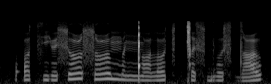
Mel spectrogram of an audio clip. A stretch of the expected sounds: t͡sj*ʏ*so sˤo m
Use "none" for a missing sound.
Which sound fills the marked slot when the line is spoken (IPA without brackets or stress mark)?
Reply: ʏ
